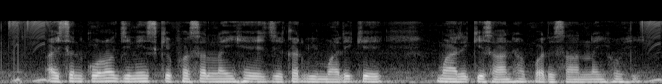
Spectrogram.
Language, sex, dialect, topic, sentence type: Chhattisgarhi, male, Eastern, agriculture, statement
